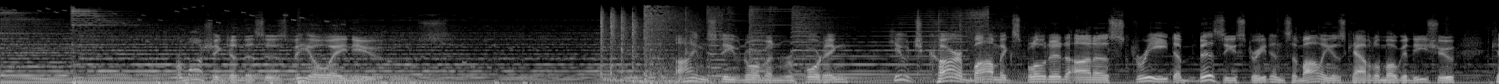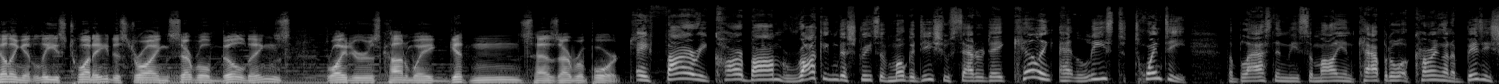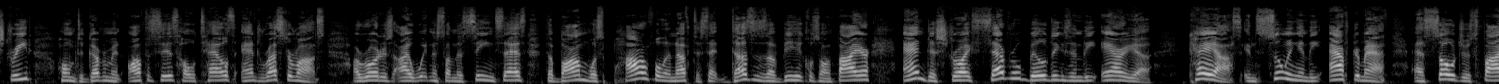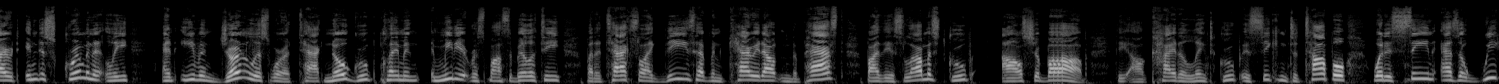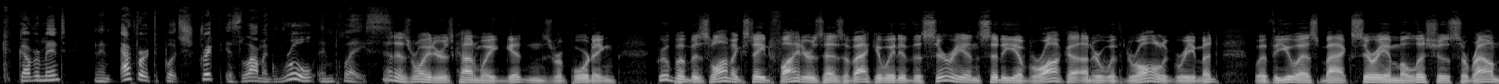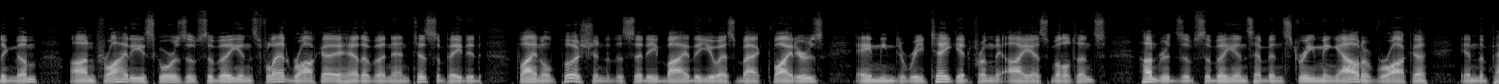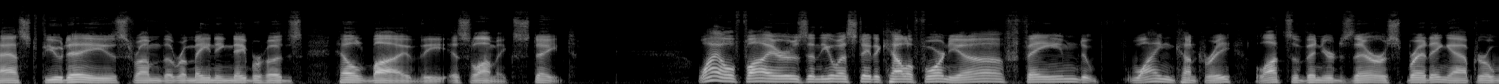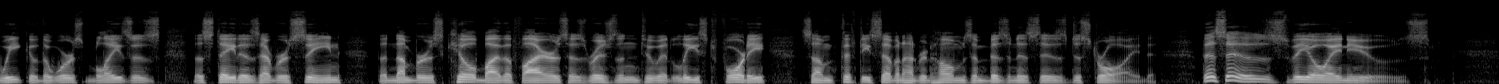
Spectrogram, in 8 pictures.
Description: Of course we'll also hear another fabulous pan-African mix of music that comes from Zimbabwe, Nigeria, Mali, Kenya, Senegal, and Ghana.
